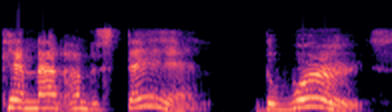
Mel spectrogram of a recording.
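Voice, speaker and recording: Her fairly high voice showing vocal fry, a woman speaks with very wide pitch swings. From Selma, Alabama, US. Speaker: civil rights activist and gospel singer. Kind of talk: talk to youth at online seminar. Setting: online call.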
